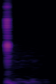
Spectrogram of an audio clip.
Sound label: printer switch; nyxteam printer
